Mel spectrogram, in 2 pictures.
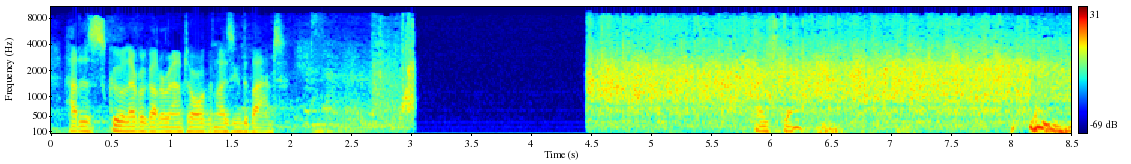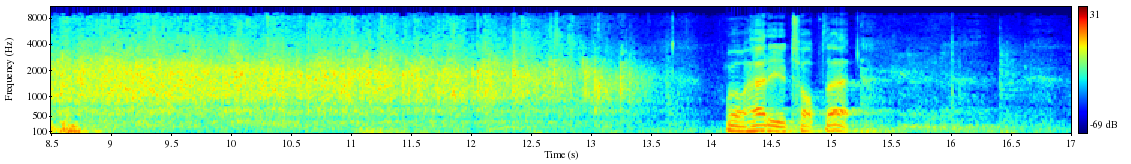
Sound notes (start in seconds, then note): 4.7 clapping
